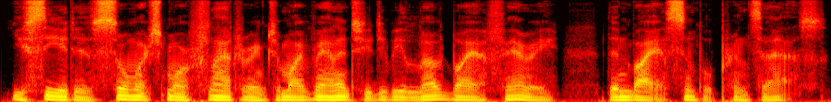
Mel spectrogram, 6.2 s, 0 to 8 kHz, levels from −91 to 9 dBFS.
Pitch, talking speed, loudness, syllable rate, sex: 80 Hz, 210 wpm, -21 LUFS, 5.2 syllables/s, male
